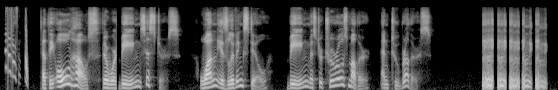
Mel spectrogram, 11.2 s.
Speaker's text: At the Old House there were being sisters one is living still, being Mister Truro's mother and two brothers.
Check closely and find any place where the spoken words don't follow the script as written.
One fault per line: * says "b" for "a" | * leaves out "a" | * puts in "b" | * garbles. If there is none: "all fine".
all fine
